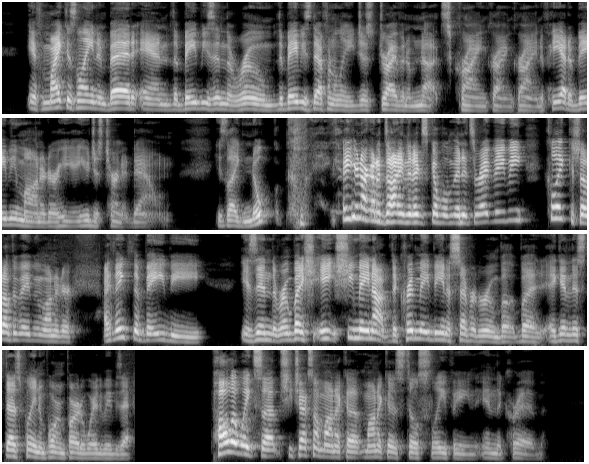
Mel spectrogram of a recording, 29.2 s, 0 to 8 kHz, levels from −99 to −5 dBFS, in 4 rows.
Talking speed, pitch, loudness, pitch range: 220 wpm, 155 Hz, -22 LUFS, 130-200 Hz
